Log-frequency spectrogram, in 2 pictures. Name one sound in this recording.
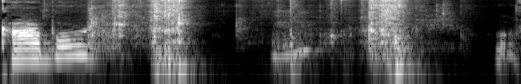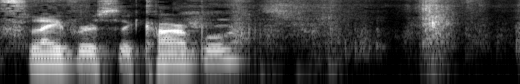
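A dog tears and rips cardboard up close.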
